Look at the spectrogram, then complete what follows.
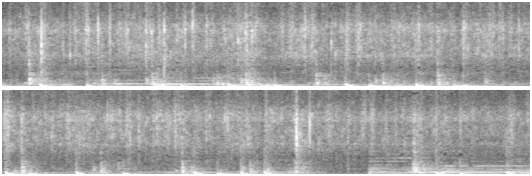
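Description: Diced onion, carrot and green chilli sizzling in hot oil in a kadhai, with repeated scraping strokes of a spatula stirring them against the pan.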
